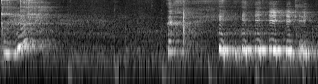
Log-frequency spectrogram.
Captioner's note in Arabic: يضحك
